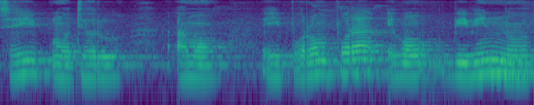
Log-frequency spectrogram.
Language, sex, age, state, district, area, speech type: Odia, male, 18-30, Odisha, Subarnapur, urban, spontaneous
